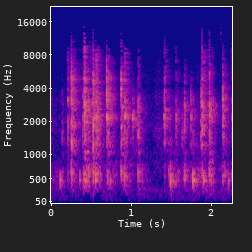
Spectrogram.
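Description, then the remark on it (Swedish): Rapid, irregular plastic clicking and clacking from a small but heavy, solid NES Advantage arcade joystick for the NES being worked, a dense flurry of sharp taps with brief pauses, fairly loud and with no one talking. “Alltså jag älskar ljudet alltså. plastiga ljudet.”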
